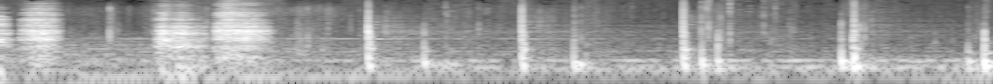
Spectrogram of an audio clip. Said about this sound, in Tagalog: Bigla akong natigilan nang marinig ko ulit ang yabag ng mga paa at talbog ng bola mula sa labas ng kwarto.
